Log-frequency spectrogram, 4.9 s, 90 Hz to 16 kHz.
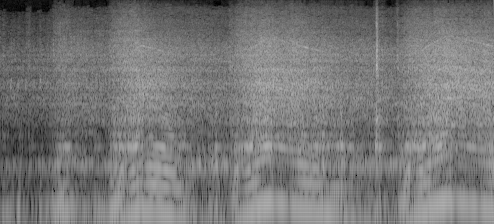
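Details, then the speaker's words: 1988 Honda Civic EF hatch, dual-carb D15, 186,000 km, soot splattering from exhaust: three or four flat, strained throttle blips; breathless, engine on its last legs, owner suspects dry valve stem seals; to be replaced with D16Y8. "pretty breathless um and it's on its way out anyway"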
